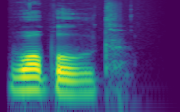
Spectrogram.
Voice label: wobbled, gb

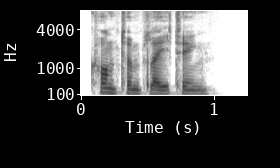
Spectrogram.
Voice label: contemplating, gb

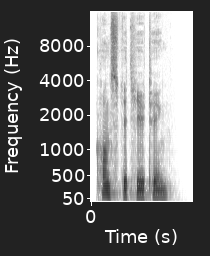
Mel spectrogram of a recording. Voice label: constituting, gb

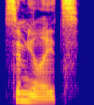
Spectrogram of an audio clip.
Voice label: "simulates", US

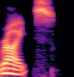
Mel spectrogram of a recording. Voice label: writes, gb

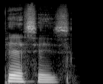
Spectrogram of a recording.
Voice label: "pierces", GB

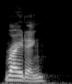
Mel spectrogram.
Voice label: writing, us

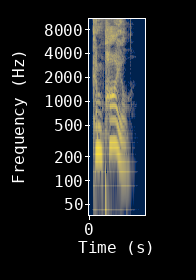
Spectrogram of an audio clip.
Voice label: "compile", gb

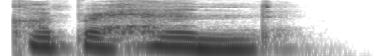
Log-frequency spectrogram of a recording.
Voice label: "comprehend", us

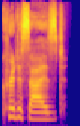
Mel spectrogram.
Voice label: "criticized", us

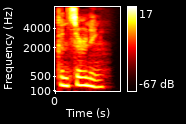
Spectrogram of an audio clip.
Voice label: concerning, us

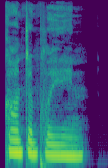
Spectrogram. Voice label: contemplating, us

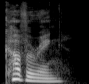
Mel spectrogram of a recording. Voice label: "covering", gb

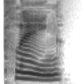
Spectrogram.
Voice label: "playing", US

